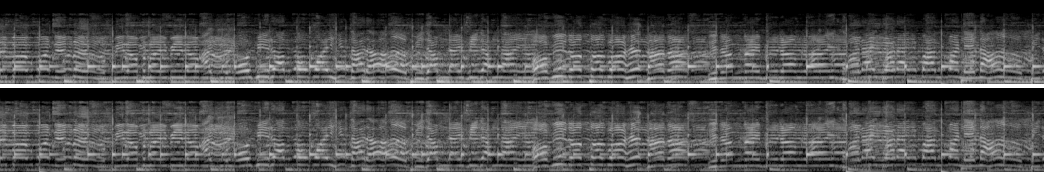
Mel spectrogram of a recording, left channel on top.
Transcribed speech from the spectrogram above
বাগ মানে না বিরাম নাই বিরাম নাই অবিরত বহে ধারা বিরাম নাই বিরাম নাই অবিরত বহে ধারা বিরাম নাই বিরাম নাই ধারাই ধারাই বান মানে না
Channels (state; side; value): normal; both; correlation 0.49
